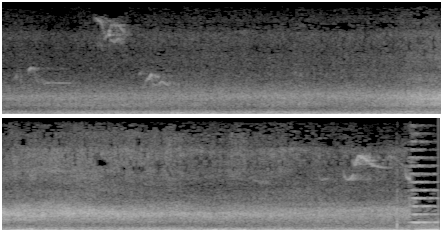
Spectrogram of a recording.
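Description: Street traffic noise: a steady hiss and rumble that swells as a vehicle passes about three seconds in, with a few faint bird chirps.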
